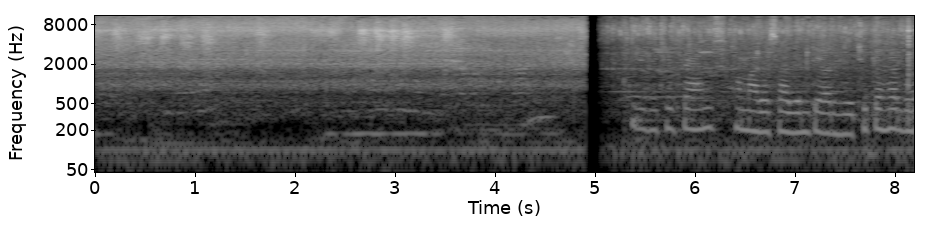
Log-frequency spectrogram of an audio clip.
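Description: A metal ladle scrapes against a pot.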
